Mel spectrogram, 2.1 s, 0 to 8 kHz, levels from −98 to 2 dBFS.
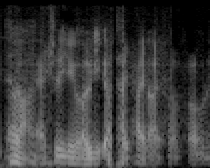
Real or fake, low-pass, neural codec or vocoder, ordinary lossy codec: fake; 7.2 kHz; codec, 16 kHz in and 24 kHz out, 0.6 kbps, FireRedTTS-2 codec; none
